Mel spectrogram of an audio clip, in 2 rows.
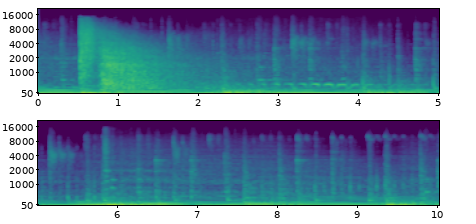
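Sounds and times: background music: 0:00.0 - 0:10.0
shotgun shot: 0:00.6 - 0:02.2.

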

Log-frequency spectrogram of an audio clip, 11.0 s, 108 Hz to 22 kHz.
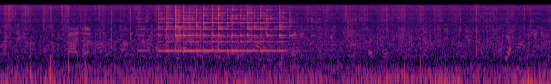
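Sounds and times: faint distant voices: 0:00.0 - 0:11.0
horse hoofbeats: 0:00.0 - 0:11.0
wind on microphone: 0:00.0 - 0:11.0.

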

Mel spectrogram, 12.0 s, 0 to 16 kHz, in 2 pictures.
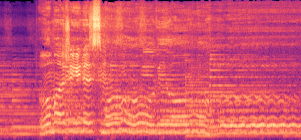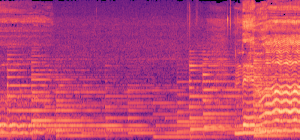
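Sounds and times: digital keyboard chords: 0:00.0 - 0:12.0.

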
